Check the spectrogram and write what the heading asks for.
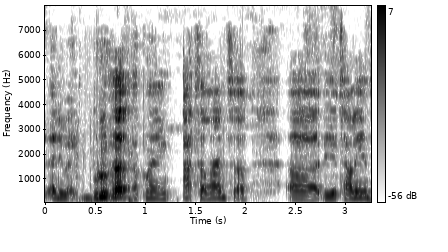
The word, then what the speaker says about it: Brugge: I mean, your ch is not necessarily guttural enough, but then again, it's Flemish, so it's okay.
